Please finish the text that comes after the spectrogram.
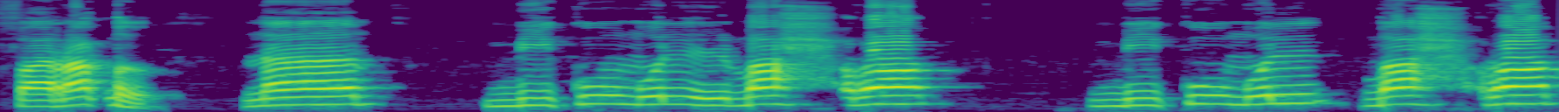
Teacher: وَإِذْ فَرَقْنَا، فرقنا، را کو بھی پر پڑھیں گے، قاف کو بھی پر پڑھیں گے، اور قاف ساکن ہے تو یہاں پر قلقلہ کریں گے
